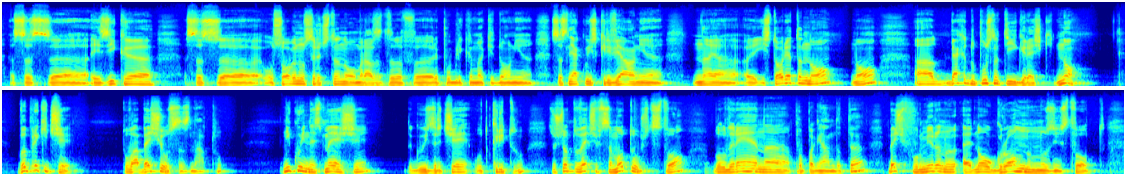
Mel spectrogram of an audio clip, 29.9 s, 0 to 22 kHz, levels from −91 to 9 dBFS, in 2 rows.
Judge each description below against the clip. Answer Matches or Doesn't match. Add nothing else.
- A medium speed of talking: Doesn't match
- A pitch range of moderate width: Doesn't match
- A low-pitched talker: Matches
